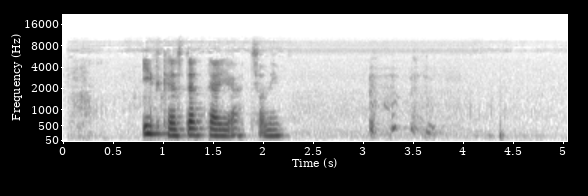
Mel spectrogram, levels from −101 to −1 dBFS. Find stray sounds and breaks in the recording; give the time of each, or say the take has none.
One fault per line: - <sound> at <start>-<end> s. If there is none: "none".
- cough at 3.0-4.0 s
